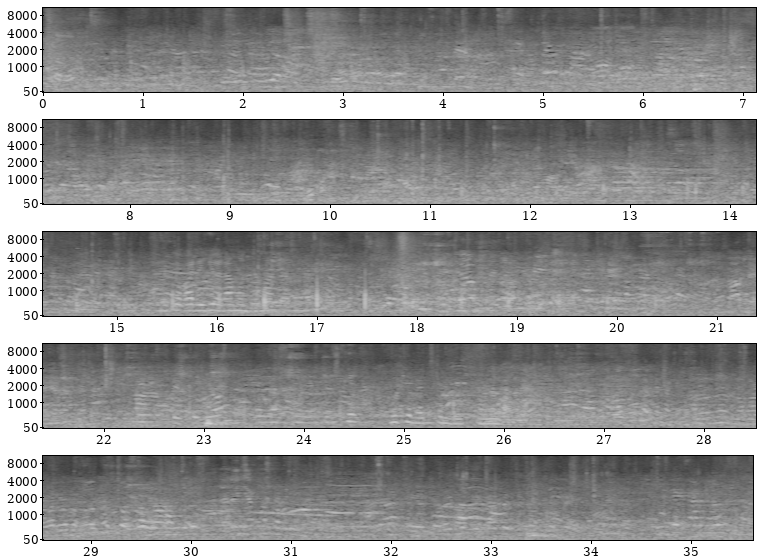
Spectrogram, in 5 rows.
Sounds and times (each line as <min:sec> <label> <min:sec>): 0:00.0 people who walk and talk around 0:35.6
0:29.1 children 0:35.6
